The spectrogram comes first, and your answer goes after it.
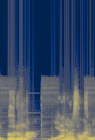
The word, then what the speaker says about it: Buruma: I was saying Burma, Ian Buruma, but it's actually Buruma.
